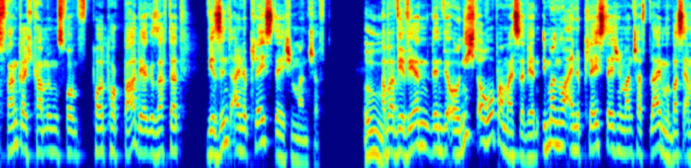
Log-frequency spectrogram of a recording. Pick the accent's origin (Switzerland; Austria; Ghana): Austria; wir als Österreicher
